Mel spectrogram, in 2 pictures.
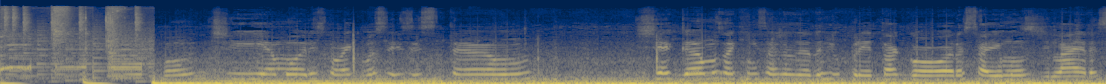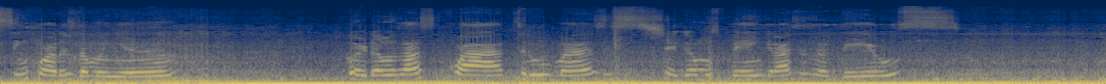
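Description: Electronic music with a drum beat cuts off about a second in. A steady low rumble from a moving car, heard inside the cabin, follows under a woman's voice.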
